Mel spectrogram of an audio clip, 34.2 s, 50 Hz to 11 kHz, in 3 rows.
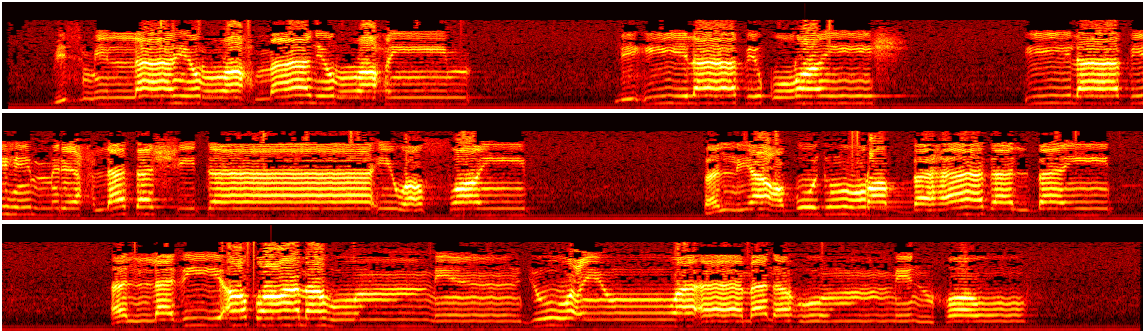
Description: تحميل : 106. سورة قريش / القارئ شحات محمد انور / القرآن الكريم / موقع يا حسين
